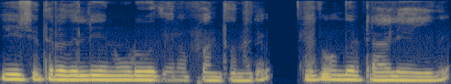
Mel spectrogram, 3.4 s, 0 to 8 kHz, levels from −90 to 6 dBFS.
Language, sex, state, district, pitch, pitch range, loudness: Kannada, male, Karnataka, Koppal, 150 Hz, 140-160 Hz, -14 LUFS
